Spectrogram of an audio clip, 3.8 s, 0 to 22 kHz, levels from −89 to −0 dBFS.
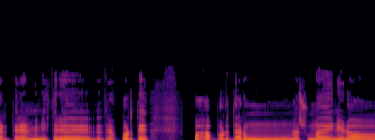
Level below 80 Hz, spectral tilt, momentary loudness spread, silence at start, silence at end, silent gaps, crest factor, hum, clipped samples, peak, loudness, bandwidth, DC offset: -62 dBFS; -6.5 dB/octave; 5 LU; 0 s; 0 s; 1.85-1.95 s; 18 dB; none; under 0.1%; -18 dBFS; -35 LUFS; 11.5 kHz; under 0.1%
